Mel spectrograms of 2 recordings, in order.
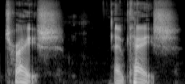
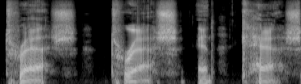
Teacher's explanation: I had to learn to drop that A down into my throat · Shown in: second take · so I wouldn't say, I don't have any cash with me today.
